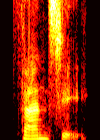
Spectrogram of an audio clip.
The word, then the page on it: fancy: Indian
